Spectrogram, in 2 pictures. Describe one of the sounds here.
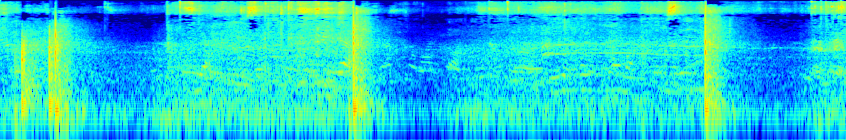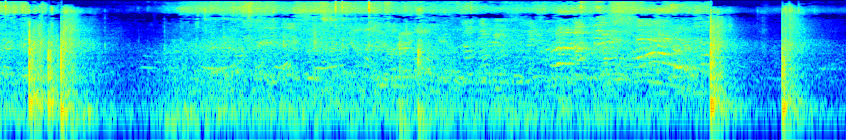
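Fireworks boom loudly in the distance, echoing after each burst.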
